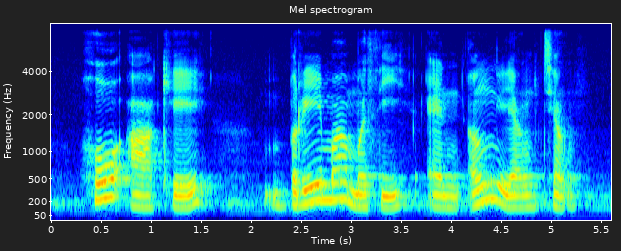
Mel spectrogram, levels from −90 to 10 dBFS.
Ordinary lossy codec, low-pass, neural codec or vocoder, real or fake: none; 7.2 kHz; none; real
